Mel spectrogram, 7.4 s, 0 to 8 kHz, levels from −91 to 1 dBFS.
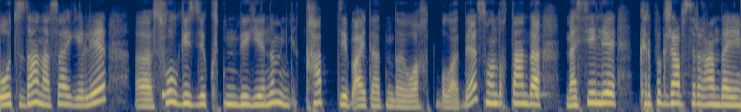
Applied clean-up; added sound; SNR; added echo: neural mask model RNNoise.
